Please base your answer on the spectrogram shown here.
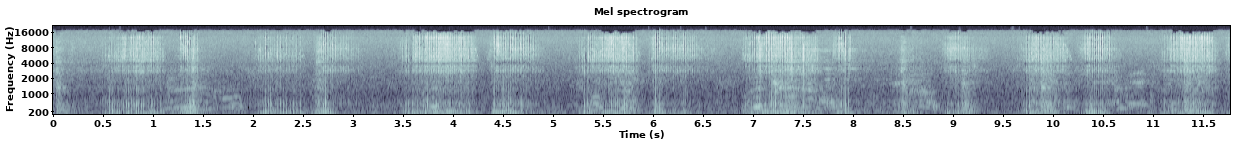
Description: This is my German shepherd snoring I thought it was funny so I recorded him snoring.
